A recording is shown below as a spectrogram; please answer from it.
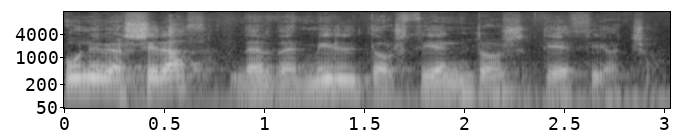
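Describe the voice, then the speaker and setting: Noticeable background noise and audible room echo surround a man speaking with a Castilian accent. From Spain, Salamanca. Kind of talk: interview.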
